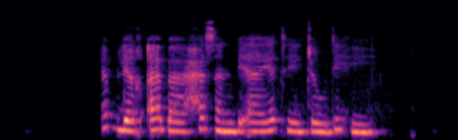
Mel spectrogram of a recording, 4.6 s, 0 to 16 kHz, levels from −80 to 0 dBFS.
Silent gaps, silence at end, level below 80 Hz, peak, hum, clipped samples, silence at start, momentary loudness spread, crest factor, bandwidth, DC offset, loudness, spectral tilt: none; 0.8 s; -76 dBFS; -4 dBFS; none; under 0.1%; 1 s; 7 LU; 20 dB; 9.4 kHz; under 0.1%; -24 LUFS; -5 dB/octave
